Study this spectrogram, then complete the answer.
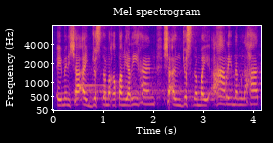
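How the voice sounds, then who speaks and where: A Filipino-accented man preaches into a handheld microphone in a church sanctuary, his voice pitched very high for a man. He keeps checking in with the congregation by asking "Amen?", shifting between soft, earnest stretches and loud, emphatic ones. His voice rings with the long reverb of the hall. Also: level tone, normal speed. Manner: punctuates nearly every phrase with "Amen?" to the congregation. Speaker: pastor. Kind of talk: bilingual Sunday sermon.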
